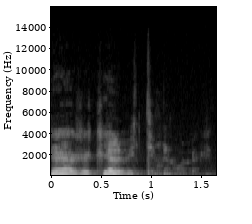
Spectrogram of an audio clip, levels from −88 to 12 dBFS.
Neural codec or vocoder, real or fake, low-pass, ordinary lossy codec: none; real; 14.4 kHz; none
